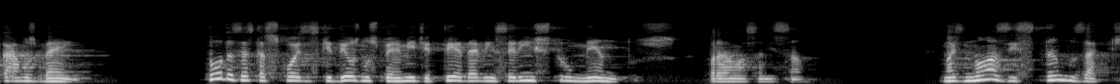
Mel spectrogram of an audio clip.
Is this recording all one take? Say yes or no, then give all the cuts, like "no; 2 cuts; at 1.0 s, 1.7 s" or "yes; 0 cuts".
yes; 0 cuts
